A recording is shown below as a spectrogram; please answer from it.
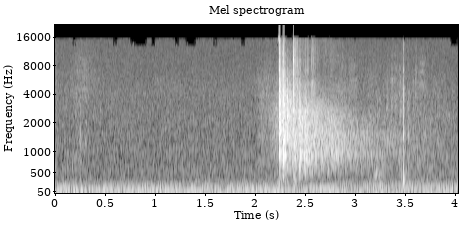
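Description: A baseball bat hitting a soft-tossed ball once, about two seconds in: a sharp crack with a short ringing tail, over a steady low hum.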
